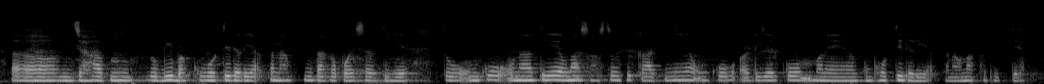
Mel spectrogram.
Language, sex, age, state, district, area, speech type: Santali, female, 30-45, West Bengal, Paschim Bardhaman, rural, spontaneous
